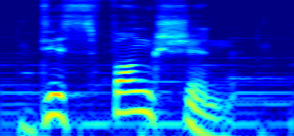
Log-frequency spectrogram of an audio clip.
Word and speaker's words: dysfunction: Then say dysfunction. Starting with d, add funk and finish with shun.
